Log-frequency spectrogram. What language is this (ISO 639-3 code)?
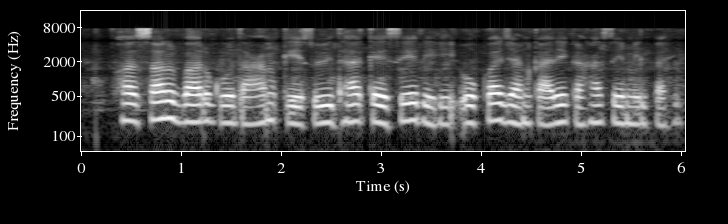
hne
